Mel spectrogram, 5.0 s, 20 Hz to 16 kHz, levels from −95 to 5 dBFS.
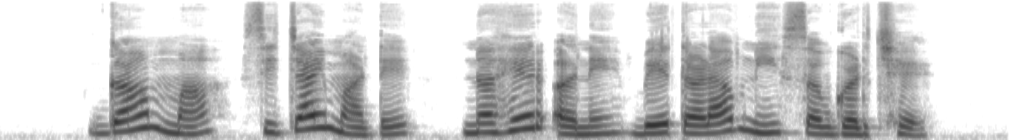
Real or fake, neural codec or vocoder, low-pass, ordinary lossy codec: real; none; 14.4 kHz; none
